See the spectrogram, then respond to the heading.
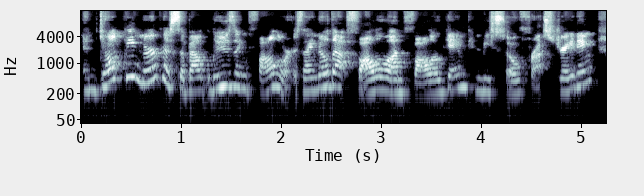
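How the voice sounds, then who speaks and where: A woman speaks in a raised, projected voice, animated and at a fairly quick pace. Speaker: social media marketing webinar host. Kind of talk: live webinar presentation. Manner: fast.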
